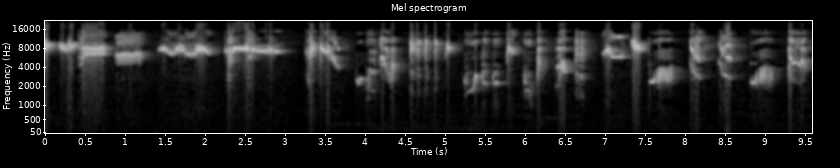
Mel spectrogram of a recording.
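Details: Orange-headed thrush singing long, harsh high phrases, then a quick run of varied chirps and twittering notes delivered in rapid succession.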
